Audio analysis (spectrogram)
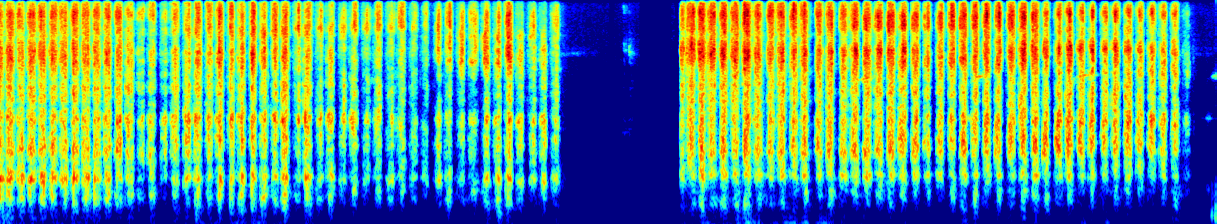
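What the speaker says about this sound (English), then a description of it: "Grate the pumpkin in the flour." Pumpkin rubbed against a hand grater gives rapid, rhythmic rasping strokes, close and loud, in two long runs with a short silent pause between them; no voices.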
